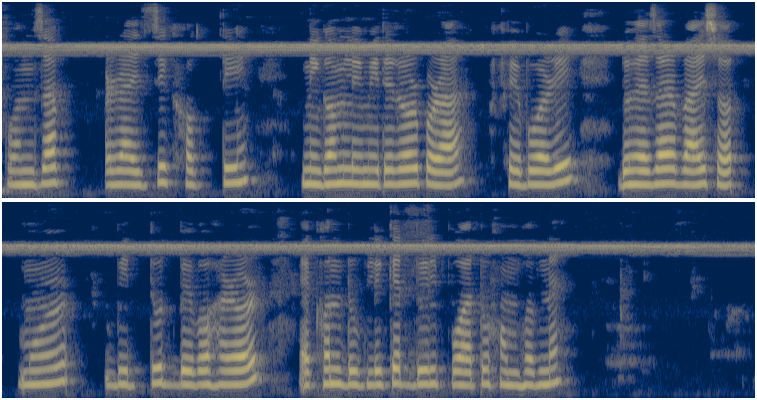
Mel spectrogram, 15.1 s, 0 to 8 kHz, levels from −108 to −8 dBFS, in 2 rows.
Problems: constant background noise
